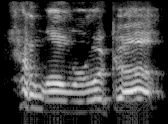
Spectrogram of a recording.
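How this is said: The greeting sounds happy and excited.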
